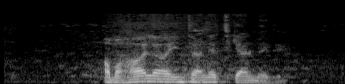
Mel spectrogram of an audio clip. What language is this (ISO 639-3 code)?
tur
